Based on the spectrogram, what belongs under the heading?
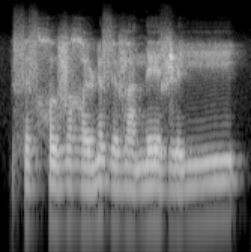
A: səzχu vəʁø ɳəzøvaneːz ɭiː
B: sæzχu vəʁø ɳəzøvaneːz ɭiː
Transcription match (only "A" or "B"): A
